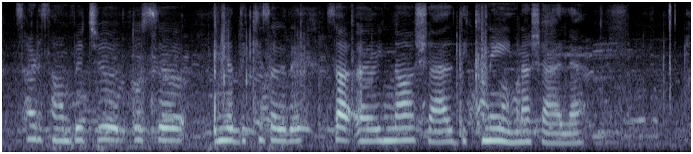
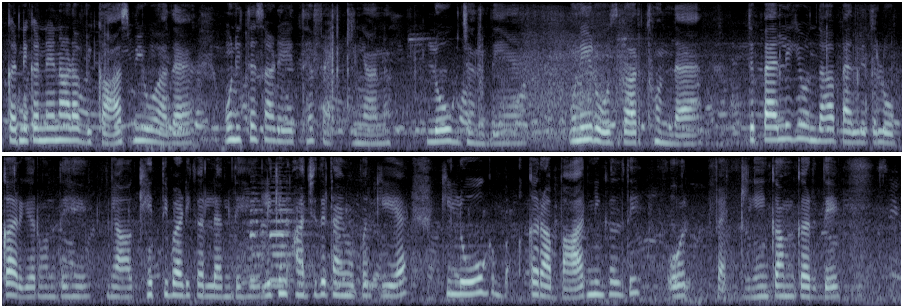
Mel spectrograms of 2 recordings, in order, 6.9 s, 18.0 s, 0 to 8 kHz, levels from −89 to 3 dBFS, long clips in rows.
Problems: constant background noise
